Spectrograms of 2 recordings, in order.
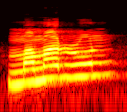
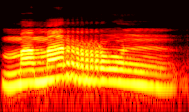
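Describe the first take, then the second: First: Said in the usual way. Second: ممرن said very slowly, double ر drawn out; Arabic word demo. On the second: Shown as a demonstration. Teacher to students presenting the last word slowly. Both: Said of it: "ایک لفظ اور لے لیتے ہیں".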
